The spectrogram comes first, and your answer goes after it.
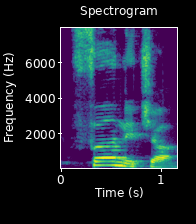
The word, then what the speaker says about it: furniture: these are called furniture furniture not the way i pronounce it furniture stress on fur yeah furniture now let's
